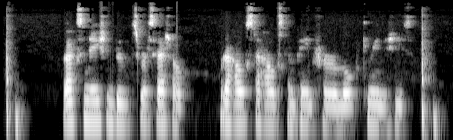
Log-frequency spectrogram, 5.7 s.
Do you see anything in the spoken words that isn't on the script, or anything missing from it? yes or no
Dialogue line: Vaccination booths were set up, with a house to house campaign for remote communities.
no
